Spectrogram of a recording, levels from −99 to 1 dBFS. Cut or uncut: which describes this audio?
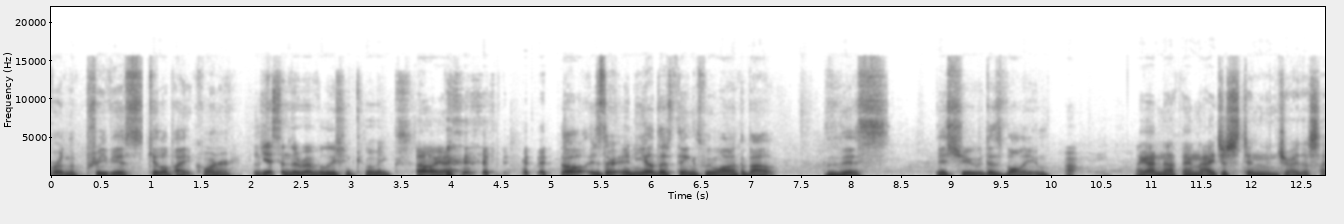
cut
